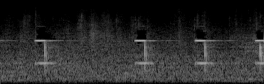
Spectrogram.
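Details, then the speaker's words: AED Plus metronome beeps pacing chest compressions at 100–120 per minute during a demonstration; regular short electronic beeps over room noise. "chúng ta nghe tiếng beep, tức là tần số ép để đảm bảo 100 đến 120 nhịp một phút."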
